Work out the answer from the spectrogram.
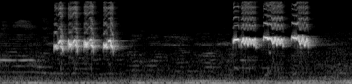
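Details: Ngeplong-style song of an Orange-headed thrush, played to stir birds into breeding condition: two short groups of three or four bright, buzzy high notes about two seconds apart over a soft background rumble.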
